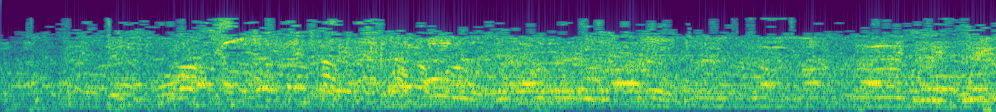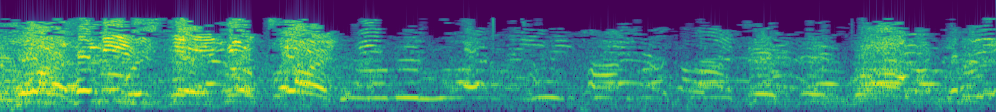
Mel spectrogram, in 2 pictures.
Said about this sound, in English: Okay, and that's some of the sound that we recorded at the conclusion of one of the many protests that happened during the Republican convention last week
